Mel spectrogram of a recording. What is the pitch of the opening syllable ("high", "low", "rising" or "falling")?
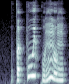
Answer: low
